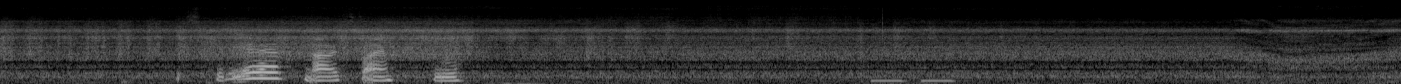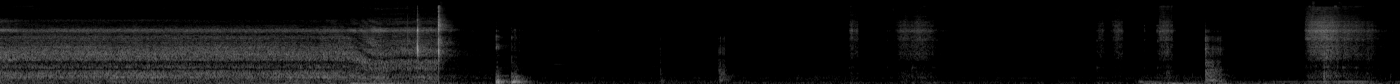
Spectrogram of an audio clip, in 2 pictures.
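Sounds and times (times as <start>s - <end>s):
gas torch flame hissing: 0.0s - 18.7s, 22.5s - 23.6s, 25.0s - 25.9s, 27.0s - 28.0s
torch shutoff click: 0.1s - 18.6s.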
